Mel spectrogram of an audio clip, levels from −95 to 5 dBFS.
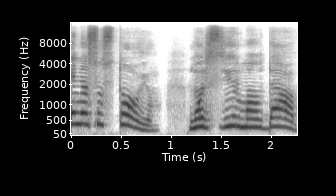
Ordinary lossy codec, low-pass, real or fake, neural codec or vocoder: AAC, 48 kbps; 14.4 kHz; fake; codec, 32 kHz, 1.9 kbps, SNAC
